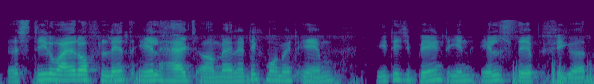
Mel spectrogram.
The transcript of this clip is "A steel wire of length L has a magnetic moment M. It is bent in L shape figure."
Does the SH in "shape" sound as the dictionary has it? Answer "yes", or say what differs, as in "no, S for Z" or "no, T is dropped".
no, S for SH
